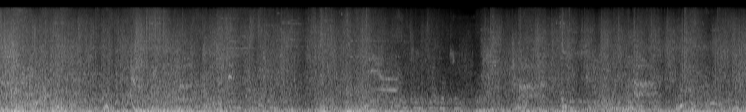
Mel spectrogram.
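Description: Magic blasts, hits and clashes from a frantic video game battle crackle and boom almost without pause.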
